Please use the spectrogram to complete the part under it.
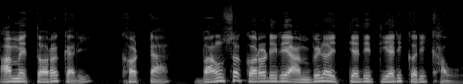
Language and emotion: Odia, neutral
